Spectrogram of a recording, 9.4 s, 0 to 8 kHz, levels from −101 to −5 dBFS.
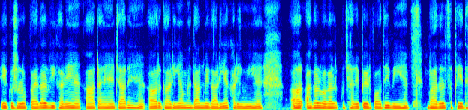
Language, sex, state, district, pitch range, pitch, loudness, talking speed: Hindi, female, Rajasthan, Churu, 155-165 Hz, 160 Hz, -27 LUFS, 200 wpm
